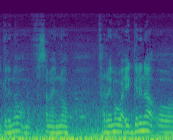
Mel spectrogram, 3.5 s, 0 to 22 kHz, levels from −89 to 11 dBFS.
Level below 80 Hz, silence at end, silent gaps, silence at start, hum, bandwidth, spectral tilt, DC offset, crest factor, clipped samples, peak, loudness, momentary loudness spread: -18 dBFS; 0 s; none; 0 s; none; 10 kHz; -7.5 dB/octave; under 0.1%; 10 dB; under 0.1%; -2 dBFS; -16 LUFS; 8 LU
